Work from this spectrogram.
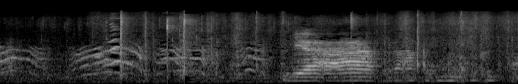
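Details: Newborn Labrador Retriever puppy, a red female and the last of a litter of eight, gives a run of rising-and-falling squeaks in the first second. A person speaks in the middle, and clicks and rustling follow.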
